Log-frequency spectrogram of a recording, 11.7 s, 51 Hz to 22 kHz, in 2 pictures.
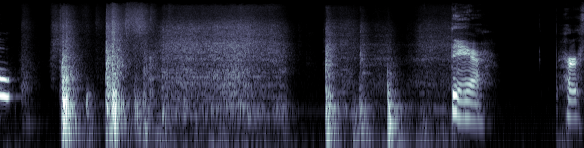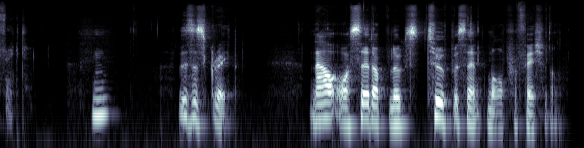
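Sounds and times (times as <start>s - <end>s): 
chairs being set down in an attic studio: 0.5s - 4.2s
chair dragged scraping across the floor: 1.0s - 4.6s
speech: 4.5s - 5.0s, 5.6s - 6.2s, 6.8s - 7.0s, 7.6s - 8.3s, 9.0s - 11.6s.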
